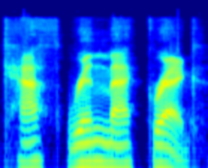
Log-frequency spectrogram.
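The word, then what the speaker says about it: Katherine MacGregor: Catherine Mcregor, pronounced Cath Ren McGregor, or was born Dory Dean McGregor on January 12th, 1925 in Glendale, California.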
